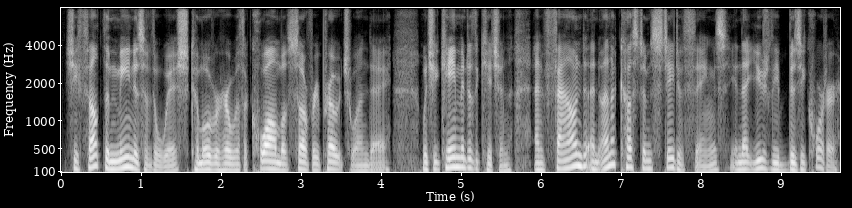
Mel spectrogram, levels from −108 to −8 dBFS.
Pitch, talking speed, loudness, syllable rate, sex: 130 Hz, 220 wpm, -21 LUFS, 5.7 syllables/s, male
